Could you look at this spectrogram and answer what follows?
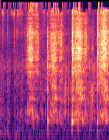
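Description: A spoon stirs a thickening raw mango candy mixture in a pan with soft, scraping sweeps and several sharp clinks of metal against the pan, close and fairly quiet, without any talking.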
